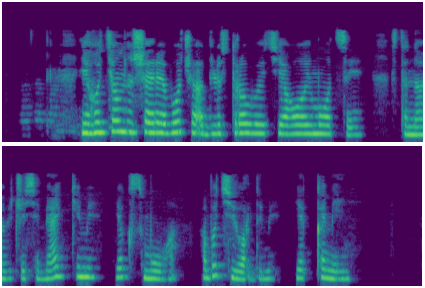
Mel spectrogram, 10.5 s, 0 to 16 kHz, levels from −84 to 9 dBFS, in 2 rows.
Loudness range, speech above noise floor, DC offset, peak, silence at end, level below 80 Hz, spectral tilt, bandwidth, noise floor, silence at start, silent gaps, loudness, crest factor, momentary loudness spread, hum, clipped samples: 7 LU; 59 dB; under 0.1%; -2 dBFS; 0.9 s; -60 dBFS; -4 dB/octave; 7.8 kHz; -75 dBFS; 0.6 s; none; -16 LUFS; 16 dB; 16 LU; none; under 0.1%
